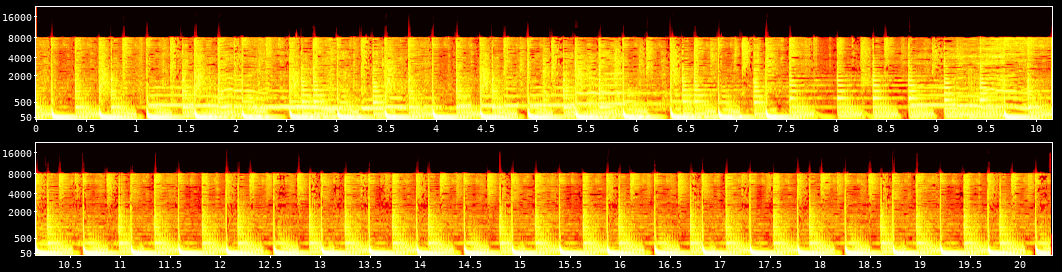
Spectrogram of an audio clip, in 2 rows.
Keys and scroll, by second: 1.7-2.1 Down, 2.4 Down, 2.9 Down, 8.7-10.9 Down, 11.3 Up, 11.6 Up, 14.0 Up, 14.3-15.4 Up.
